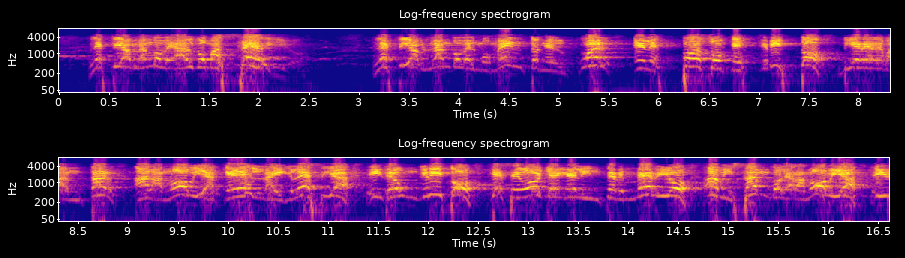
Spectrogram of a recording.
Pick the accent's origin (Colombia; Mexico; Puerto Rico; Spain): Puerto Rico; fue una celebración en Puerto Rico y entonces llegó a ir hasta mi pueblo y cuando llegó a nuestro pueblo le hicieron un recibimiento tremendo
